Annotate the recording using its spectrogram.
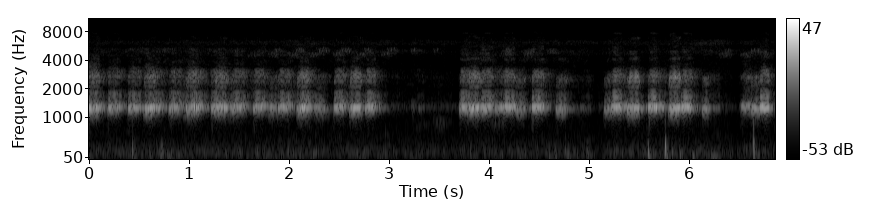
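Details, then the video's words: Small frog heard at night while fishing, its call described as loud like 'prak prak': rapid runs of harsh, rattling pulses in bursts of one to three seconds separated by brief pauses. "dengarkan bunyinya [Musik] hai hai hai hai hai hai hai saudaraku"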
